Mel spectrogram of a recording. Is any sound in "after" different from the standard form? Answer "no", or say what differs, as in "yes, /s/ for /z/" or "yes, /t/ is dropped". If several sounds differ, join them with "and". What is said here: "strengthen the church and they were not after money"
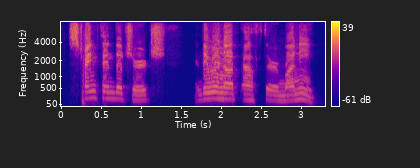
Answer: no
